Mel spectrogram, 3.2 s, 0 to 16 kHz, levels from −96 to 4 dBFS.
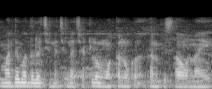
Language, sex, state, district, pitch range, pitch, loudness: Telugu, male, Telangana, Mahabubabad, 120-135 Hz, 130 Hz, -17 LUFS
